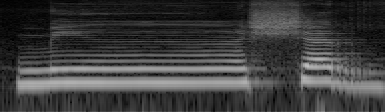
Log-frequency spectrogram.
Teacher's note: نون ساکن کے بعد حروف اخفا میں سے شین آیا تو اخفا کر کے پڑھیں گے۔ من شر، یہ بھی را مشدد ہے، را پہ تشدید ہے تو را کو سختی سے پڑھنا ہے، اور را پر زیر ہے تو را کو باریک پڑھنا ہے۔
